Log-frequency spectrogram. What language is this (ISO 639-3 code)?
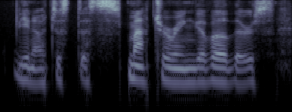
eng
